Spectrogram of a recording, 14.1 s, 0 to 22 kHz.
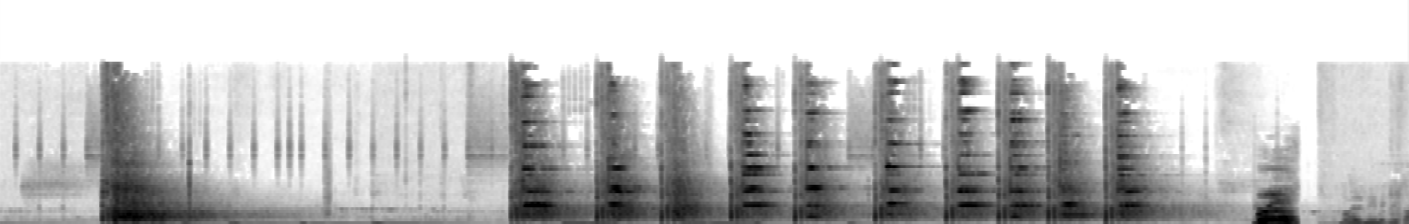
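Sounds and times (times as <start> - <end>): pistol shots: 1.0 - 2.3, 5.1 - 12.0
steel plate target ringing: 5.1 - 11.9.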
